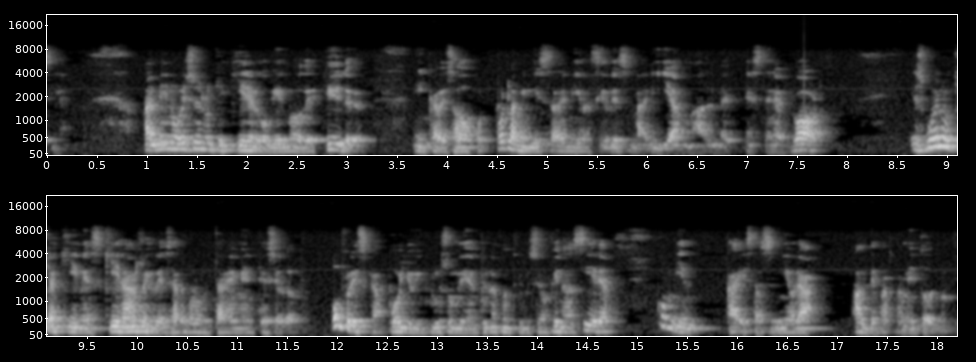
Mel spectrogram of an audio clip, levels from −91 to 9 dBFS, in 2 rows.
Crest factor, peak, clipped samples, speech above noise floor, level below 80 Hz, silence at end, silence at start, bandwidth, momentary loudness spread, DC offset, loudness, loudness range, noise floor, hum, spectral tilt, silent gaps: 20 dB; 0 dBFS; under 0.1%; 35 dB; -66 dBFS; 0.05 s; 0 s; 9 kHz; 15 LU; under 0.1%; -20 LUFS; 5 LU; -55 dBFS; none; -6 dB/octave; none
